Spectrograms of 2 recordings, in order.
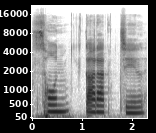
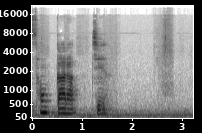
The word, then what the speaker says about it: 손가락질: So if you were to read this letter and that letter alone, it would be pronounced as 손, 가. However, because there is an ending consonant and a beginning consonant, it ends up pronouncing with 가. So instead of 손가락질, I pronounce it 손가락질.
